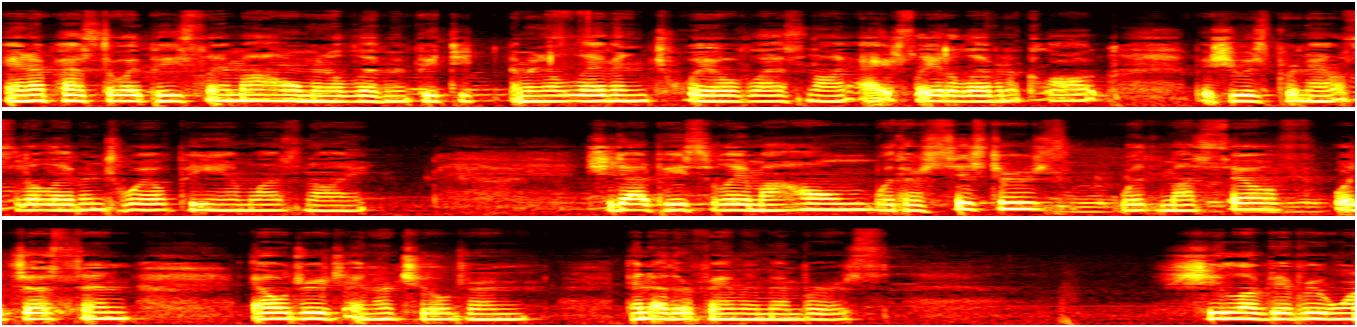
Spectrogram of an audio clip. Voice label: DEATH ANNOUNCEMENT; MAMA JUNE; CHICKADEE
